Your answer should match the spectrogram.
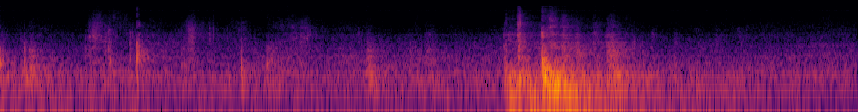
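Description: A cell door shut with a heavy thud about two and a half seconds in, after a few faint clicks and shuffles.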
